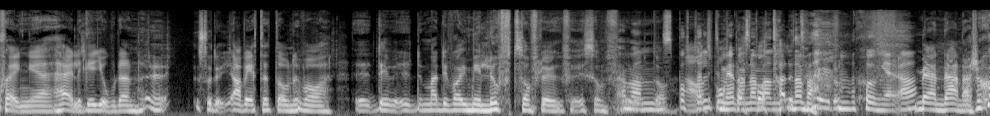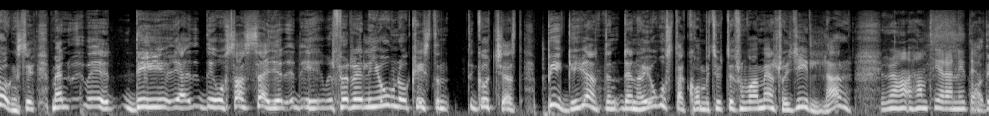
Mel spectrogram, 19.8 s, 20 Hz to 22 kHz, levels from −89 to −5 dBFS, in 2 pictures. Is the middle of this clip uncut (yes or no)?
no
